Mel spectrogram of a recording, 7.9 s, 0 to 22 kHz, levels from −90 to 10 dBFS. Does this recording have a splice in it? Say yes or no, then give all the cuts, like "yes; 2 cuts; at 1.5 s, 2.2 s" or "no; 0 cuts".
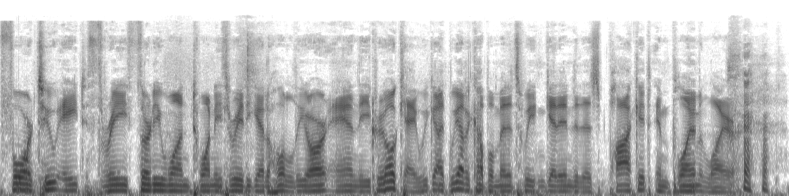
yes; 2 cuts; at 3.7 s, 4.5 s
